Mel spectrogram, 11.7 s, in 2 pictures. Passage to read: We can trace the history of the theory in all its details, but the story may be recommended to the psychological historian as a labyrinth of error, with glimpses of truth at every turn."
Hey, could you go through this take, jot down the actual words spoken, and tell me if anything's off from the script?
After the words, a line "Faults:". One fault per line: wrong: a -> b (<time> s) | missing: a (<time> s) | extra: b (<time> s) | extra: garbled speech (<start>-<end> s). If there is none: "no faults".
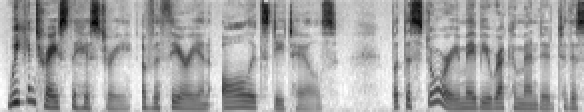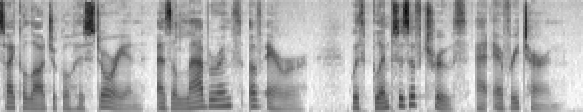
We can trace the history of the theory in all its details, but the story may be recommended to the psychological historian as a labyrinth of error, with glimpses of truth at every turn."
Faults:
no faults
